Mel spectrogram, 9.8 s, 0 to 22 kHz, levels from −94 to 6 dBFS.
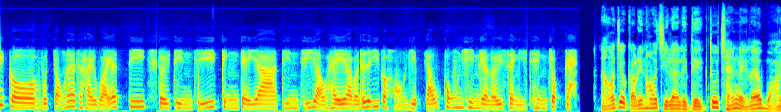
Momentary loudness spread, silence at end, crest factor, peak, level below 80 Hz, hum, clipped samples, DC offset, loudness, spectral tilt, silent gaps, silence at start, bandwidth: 7 LU; 0 s; 16 dB; -2 dBFS; -58 dBFS; none; under 0.1%; under 0.1%; -18 LUFS; -6.5 dB/octave; 7.25-7.42 s; 0 s; 17.5 kHz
